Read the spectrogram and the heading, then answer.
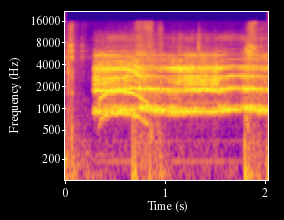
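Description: A goat lets out one loud, drawn-out bleat that sounds almost like a human scream, sustained for well over a second, with nothing else around it.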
